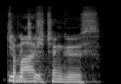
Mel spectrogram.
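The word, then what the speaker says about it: Tomas Tunguz: Tomas Tungus.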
